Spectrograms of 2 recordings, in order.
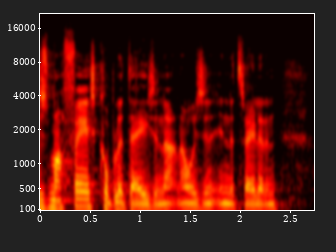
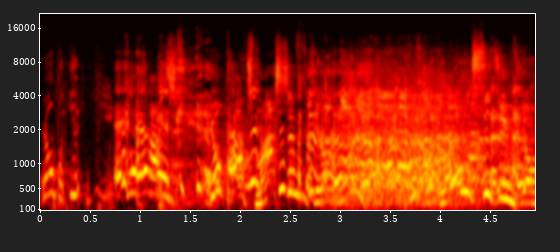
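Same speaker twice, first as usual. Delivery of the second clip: much higher, laughing and flustered; nervous laughing; 3 dB louder than usual. Retold or imitated. Actor retells flustered reply to Joe Pesci, high and laughing.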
